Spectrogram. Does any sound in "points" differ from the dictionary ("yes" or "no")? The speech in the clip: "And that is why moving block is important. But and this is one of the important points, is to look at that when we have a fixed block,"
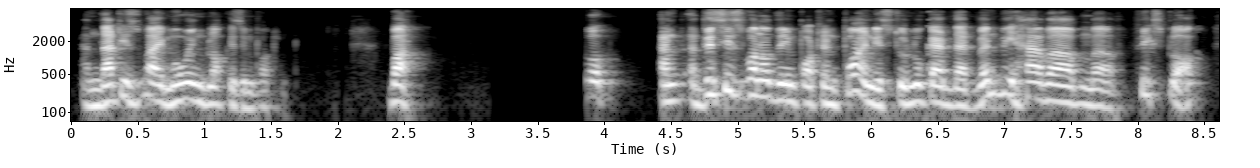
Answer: yes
